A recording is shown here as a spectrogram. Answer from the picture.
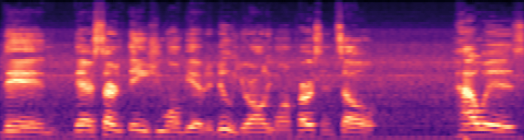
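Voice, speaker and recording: A man talks at a fairly slow pace with ordinary pitch variation against noticeable background noise. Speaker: podcast host. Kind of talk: interviewer questions. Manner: casual.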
